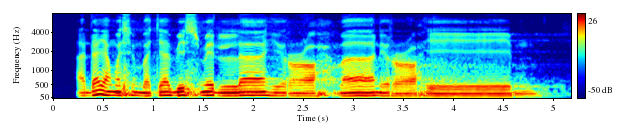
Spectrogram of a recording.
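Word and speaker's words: بِسْمِ اللَّهِ الرَّحْمَٰنِ الرَّحِيمِ: yang masih membaca bismill Bismillahirrahmanirrahim Jadi bukan him tapi he la bukan Le bismillah Bismi mi bukan mi padahal dalam al-qur'an itu yang ada harakat a i u jadi bacanya Bismillahirrahmanirrahim bacaan miring itu seringkiali terjadi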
